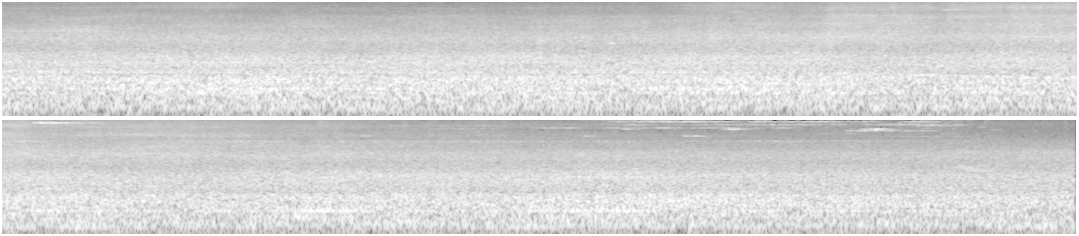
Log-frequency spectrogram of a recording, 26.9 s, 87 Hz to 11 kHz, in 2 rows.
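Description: Taiwan High Speed Rail 700T high-speed train running alongside the platform as it slows to stop, a steady, unbroken noise of wheels on rails and the passing carriages.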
